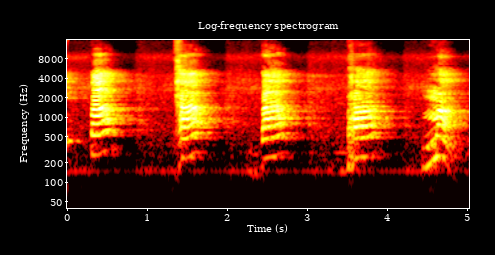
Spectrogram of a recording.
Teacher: देखो दोनों ओठ मिल रहे हैं तो ये ओष्ठय ध्वनिया कहलाती है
